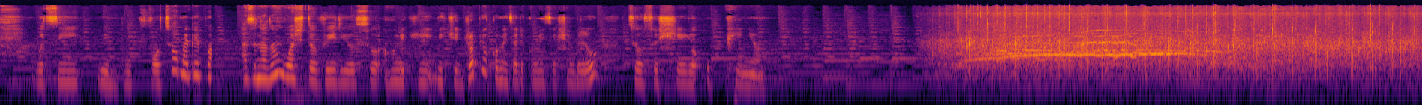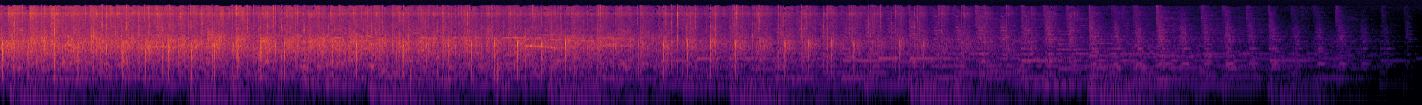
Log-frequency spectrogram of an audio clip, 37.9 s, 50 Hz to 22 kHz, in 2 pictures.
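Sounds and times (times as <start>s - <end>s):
background music: 0.0s - 37.9s
crowd clapping and cheering: 12.2s - 33.0s.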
